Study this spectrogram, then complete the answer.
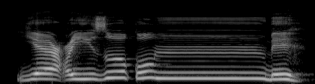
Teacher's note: میم ساکن کے بعد با آ رہا ہے، تو یہاں پر اخفا شفوی ہو رہا ہے تو ہم یہاں غنہ کریں گے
